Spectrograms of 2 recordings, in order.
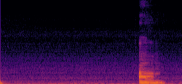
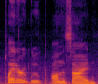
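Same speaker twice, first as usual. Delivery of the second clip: ordinary delivery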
